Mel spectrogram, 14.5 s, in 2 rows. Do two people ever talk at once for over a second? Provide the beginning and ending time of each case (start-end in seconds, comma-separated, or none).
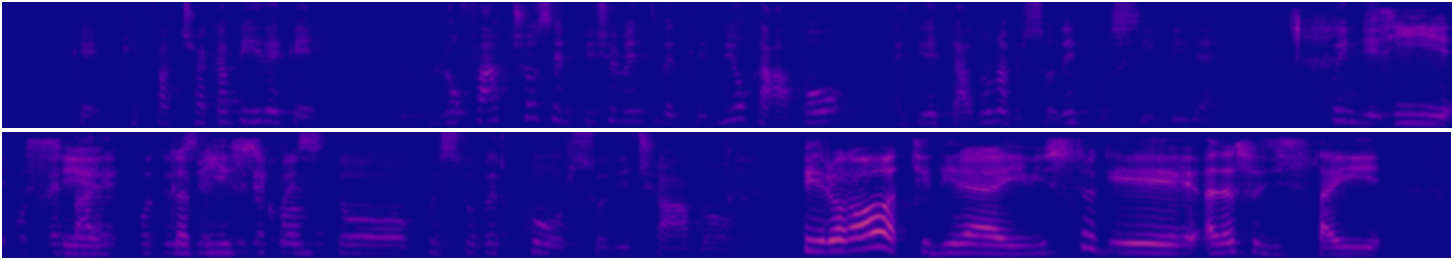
6.8-8.8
